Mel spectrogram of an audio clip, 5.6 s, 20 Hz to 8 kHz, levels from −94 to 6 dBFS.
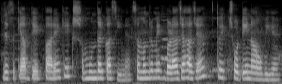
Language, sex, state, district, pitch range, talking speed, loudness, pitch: Hindi, female, Bihar, Purnia, 190-250 Hz, 265 wpm, -26 LUFS, 235 Hz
